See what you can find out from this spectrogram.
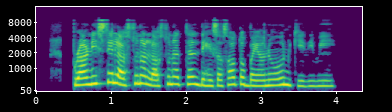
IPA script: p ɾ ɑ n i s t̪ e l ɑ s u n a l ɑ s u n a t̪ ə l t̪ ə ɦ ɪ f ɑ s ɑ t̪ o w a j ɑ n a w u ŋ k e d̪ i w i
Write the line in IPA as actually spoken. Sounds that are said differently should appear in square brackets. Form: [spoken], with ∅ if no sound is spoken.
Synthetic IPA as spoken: p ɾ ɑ n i s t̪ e l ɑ s u n a l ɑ s u n a t̪ ə l [d̪] ə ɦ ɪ [s] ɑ s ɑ t̪ o [b] a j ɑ n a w u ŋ k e d̪ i w i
